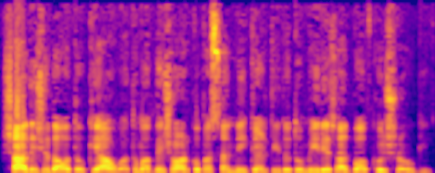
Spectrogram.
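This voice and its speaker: A woman's voice: a little high, fairly even intonation, dark tone, natural voice. A woman reading the part of a lovesick, pushy young man in a spoken novel, in her usual plain voice. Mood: pleading. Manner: pleading, insistent.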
